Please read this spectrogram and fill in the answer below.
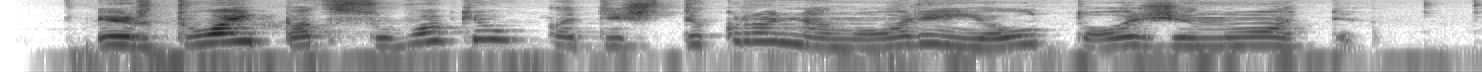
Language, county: Lithuanian, Klaipėda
